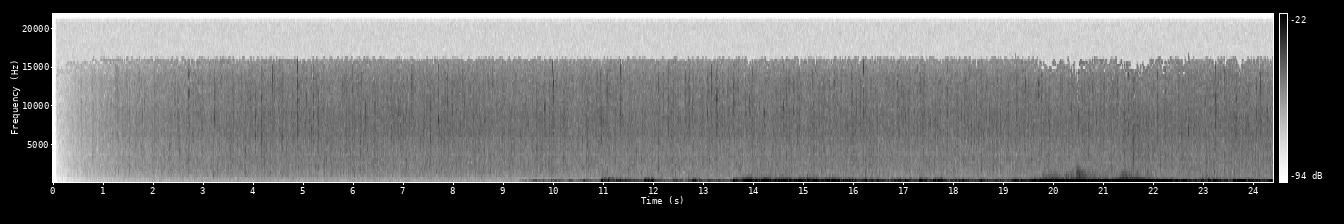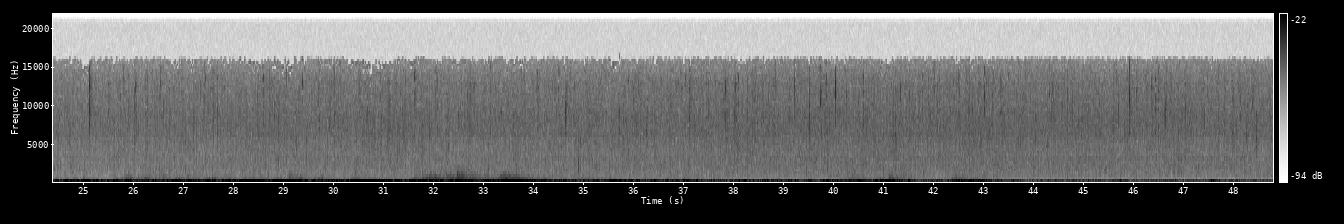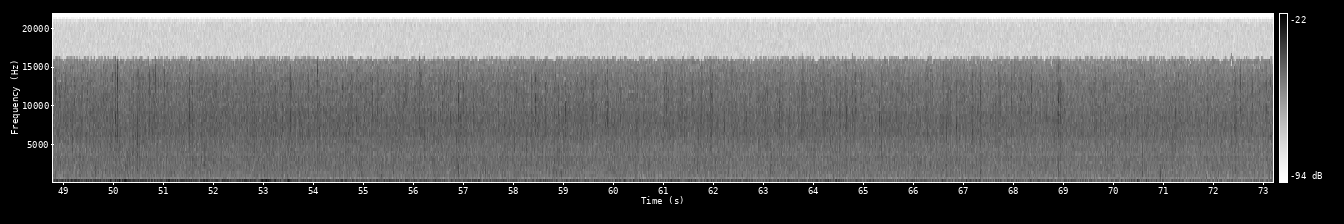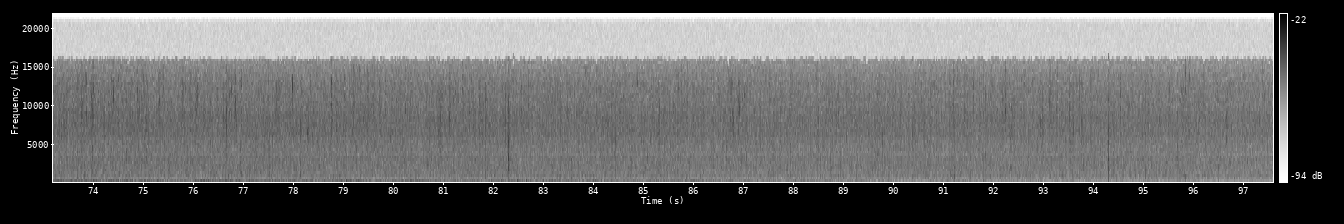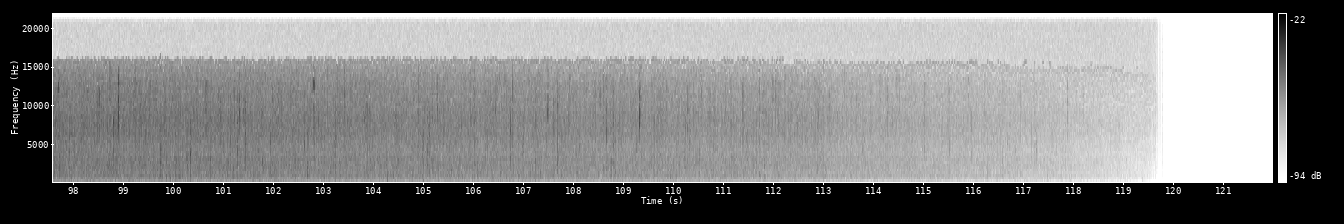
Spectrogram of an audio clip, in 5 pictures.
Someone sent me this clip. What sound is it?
4-channel record of a rolling thunder. The record is slow downed to 0,7-speed. The thunder has now very deep frequencies, which can shake your house, if you have the right equipment to play the file.
The 4 channels are recorded in IRT-cross technique (Microphone distance 25cm) so it is a 360° record.
At the end of the track the rain moves to the front channels. (Fade is starting at 1:20 min and is finished at 1:41min)
My other track can be used for "intro" followed by this track.
See/hear here for the intro option:
The spatial impression is best if headphones are used.
CH1 = FL
CH2 = FR
CH3 = RL
CH4 = RR
The Download-file is a PolyWAV.
If you need to split the file (e.g.to make a stereo file), you can use the easy to use
"Wave Agent Beta"(free)
from Sound Devices for example.
low-frequency, Rain, Surround, THUNDER, Nature, HQ, IRT-cross, Zoom-F8, rolling, 4-channel-audio, 360-degree, ATMO, 4-ch, Fieldrecording, NT1-A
